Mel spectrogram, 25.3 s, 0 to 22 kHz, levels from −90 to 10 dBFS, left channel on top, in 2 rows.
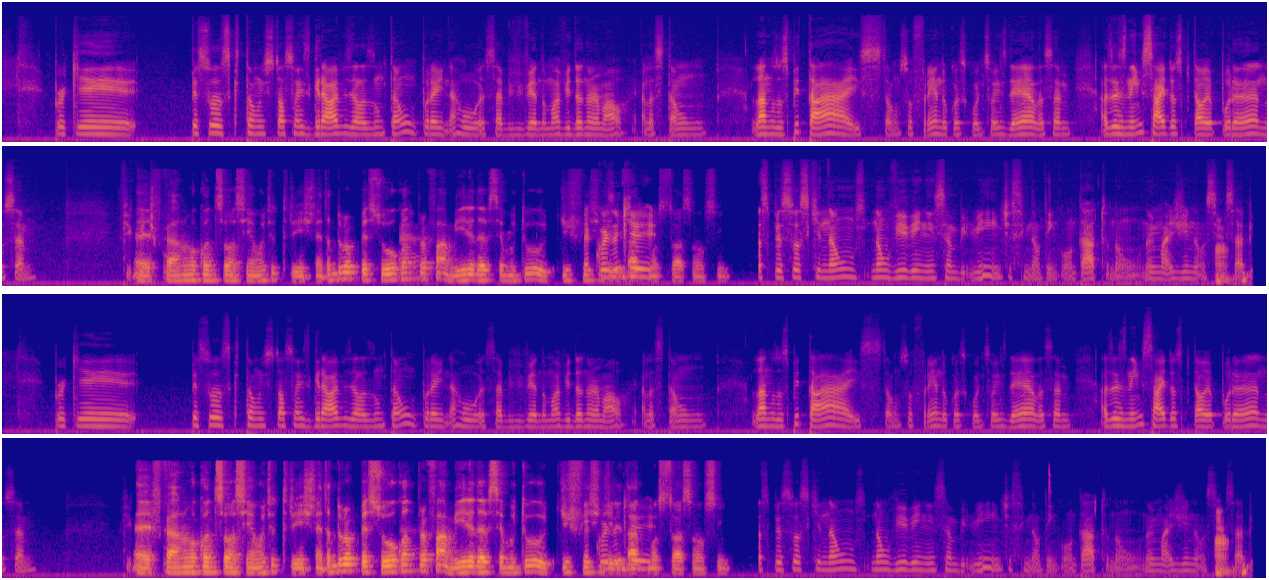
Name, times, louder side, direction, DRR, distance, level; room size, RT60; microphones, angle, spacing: voice 1, 0.1-1.4 1.9-7.0 7.5-13.0 13.9-14.4 16.6-16.9 18.6-19.2 20.2-25.1, left 4 dB, 55° left, 1.5 m, -32 dB
voice 2, 14.0-19.9 24.8-24.9, right 5 dB, 35° right, 0.3 m, -25 dB
head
